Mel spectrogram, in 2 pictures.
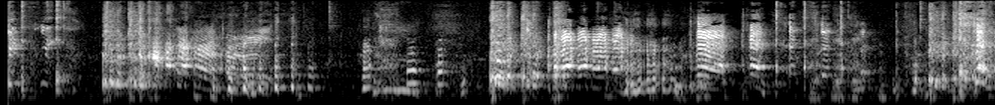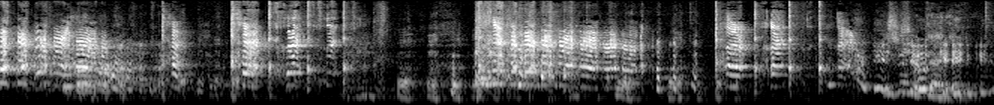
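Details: One-year-old toddler laughing so hard it makes him cough: hard bursts of laughter breaking into short coughs between fits; laughter-induced cough.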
